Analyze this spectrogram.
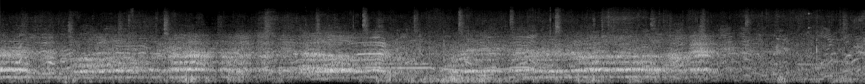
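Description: Young women shout to each other in the distance outdoors.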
